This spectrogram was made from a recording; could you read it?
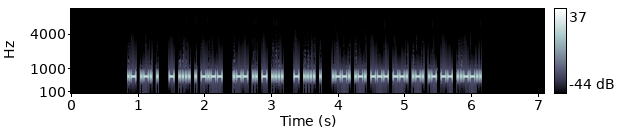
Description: Morse code, heard as a keyed tone, about 50 wpm, 700 Hz. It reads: ARE THEY WITH THE PROGRAM?
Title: Sentences from Top 1000 Words - Review Part 5 - 50wpm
